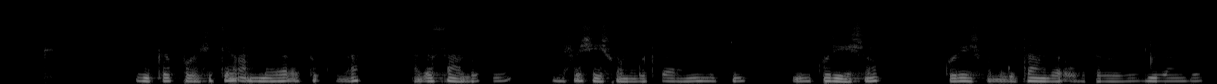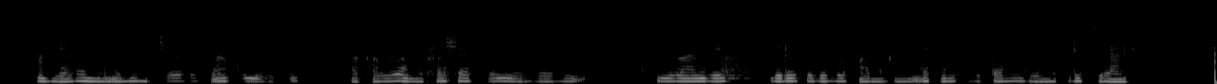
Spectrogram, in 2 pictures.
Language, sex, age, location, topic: Kinyarwanda, male, 25-35, Kigali, health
